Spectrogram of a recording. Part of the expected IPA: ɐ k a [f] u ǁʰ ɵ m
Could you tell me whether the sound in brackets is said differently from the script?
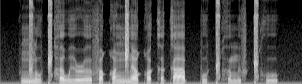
yes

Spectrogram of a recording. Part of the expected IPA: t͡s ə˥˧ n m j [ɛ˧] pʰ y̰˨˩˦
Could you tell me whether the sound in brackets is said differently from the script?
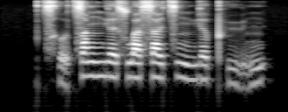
yes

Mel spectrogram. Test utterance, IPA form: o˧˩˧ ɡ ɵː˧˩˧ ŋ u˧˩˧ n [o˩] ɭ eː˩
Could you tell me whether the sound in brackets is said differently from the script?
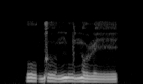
no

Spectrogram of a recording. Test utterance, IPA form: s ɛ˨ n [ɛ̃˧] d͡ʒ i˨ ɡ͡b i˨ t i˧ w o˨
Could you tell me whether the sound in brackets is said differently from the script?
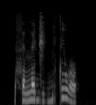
yes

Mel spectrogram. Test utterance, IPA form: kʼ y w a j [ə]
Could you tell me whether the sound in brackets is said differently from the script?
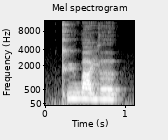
no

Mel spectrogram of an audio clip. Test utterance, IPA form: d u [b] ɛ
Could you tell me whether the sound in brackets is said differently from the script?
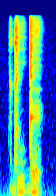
yes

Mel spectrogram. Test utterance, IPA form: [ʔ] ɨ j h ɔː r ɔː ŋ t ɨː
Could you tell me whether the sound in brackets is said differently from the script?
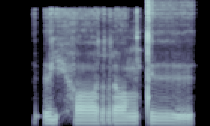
no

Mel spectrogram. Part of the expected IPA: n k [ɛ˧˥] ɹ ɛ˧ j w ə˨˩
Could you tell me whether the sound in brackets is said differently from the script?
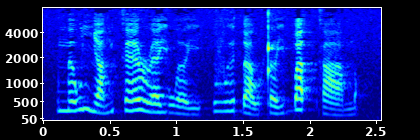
no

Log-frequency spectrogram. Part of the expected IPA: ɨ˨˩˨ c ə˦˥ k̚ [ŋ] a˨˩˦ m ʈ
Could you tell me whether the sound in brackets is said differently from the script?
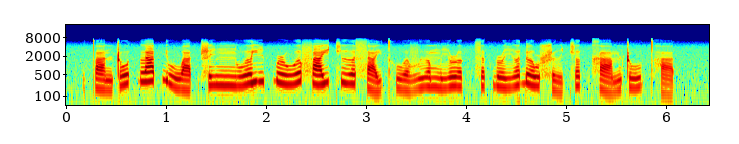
yes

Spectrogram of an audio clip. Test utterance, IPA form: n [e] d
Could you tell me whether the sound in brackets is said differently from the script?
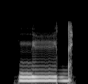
yes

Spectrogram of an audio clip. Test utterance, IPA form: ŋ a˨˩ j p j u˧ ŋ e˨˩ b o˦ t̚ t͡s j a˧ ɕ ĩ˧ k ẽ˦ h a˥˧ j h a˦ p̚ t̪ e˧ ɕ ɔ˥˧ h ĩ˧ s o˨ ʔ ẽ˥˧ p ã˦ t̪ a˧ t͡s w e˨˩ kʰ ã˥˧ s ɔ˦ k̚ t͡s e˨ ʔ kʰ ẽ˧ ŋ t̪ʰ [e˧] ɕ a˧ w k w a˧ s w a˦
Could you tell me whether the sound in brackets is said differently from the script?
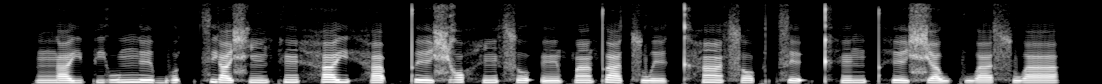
no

